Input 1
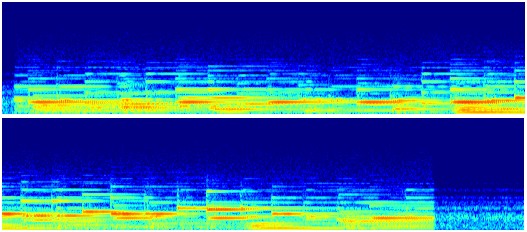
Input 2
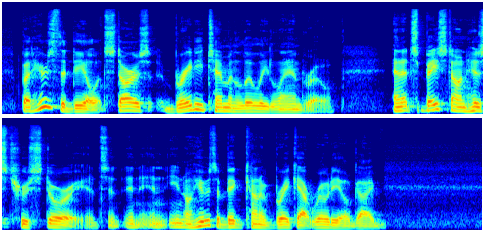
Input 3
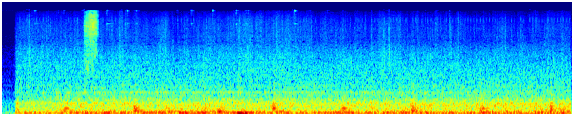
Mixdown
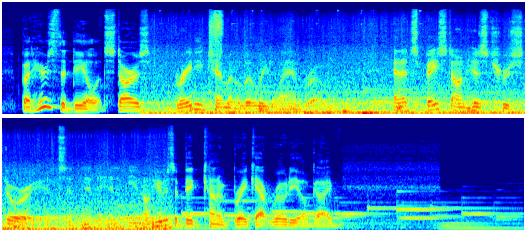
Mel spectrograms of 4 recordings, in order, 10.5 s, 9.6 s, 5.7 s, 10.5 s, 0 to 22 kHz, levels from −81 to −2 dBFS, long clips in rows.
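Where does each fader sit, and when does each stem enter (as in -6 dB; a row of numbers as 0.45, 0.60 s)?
-12.0, +2.5, -4.0 dB; 1.90, 0.00, 1.25 s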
